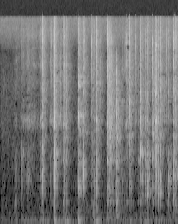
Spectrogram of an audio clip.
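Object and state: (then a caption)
Frozen milk chocolate bar being shaved. A kitchen knife scrapes the edge of a narrow remaining strip of a solid frozen Figaro milk chocolate bar with hazelnut filling, held in the hand, shaving off brittle curls. A rapid series of crisp, bright scraping crackles rises from near silence and stays mostly in the high range, with little low-end body.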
